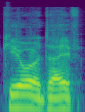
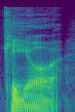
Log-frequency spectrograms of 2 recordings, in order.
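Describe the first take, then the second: First: "Kia ora" said louder, stress on "Kia"; attempting the greeting. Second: Said in the usual way. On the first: Shown as a demonstration. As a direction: give "Kia ora" a careful try. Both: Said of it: "I can't even say it properly".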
